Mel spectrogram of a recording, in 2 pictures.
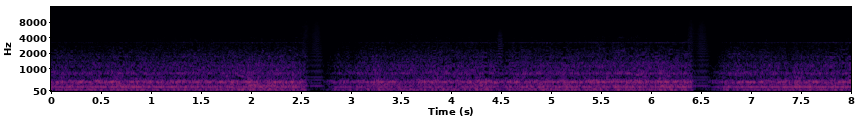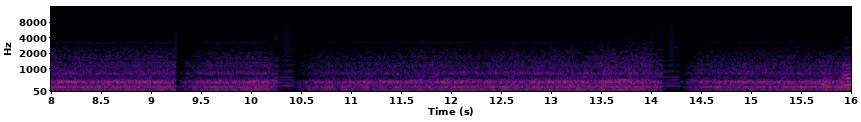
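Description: Steady shipboard machinery hum from a Coast Guard cutter, a drone with several fixed pitches over a noisy bed, dipping briefly about every four seconds.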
